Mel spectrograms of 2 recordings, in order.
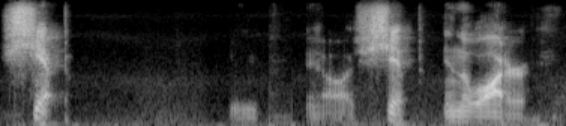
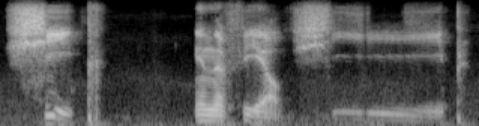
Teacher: I'm widening my mouth. I'm using my muscles to pull my mouth apart. And it's a much longer sound.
